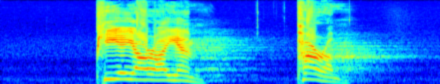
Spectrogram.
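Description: A middle-aged man speaks emphatically through a microphone in a large echoing hall.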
